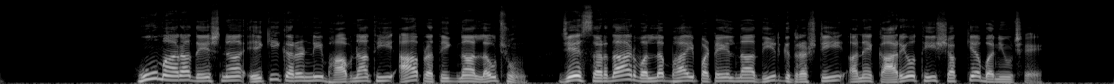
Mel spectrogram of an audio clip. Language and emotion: Gujarati, neutral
